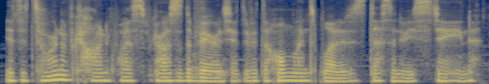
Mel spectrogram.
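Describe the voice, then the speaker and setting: A man's voice: medium pitch, steady tone, brisk, dry recording. A man streaming a game, reading story text aloud and reacting casually as he goes.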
